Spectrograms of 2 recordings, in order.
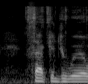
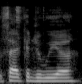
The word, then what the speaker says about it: Sacagawea: Everyone calls it Sacagawea. Um, I've learned in school that the correct way to say it is Sacagawea. And ever since then, like when people say Sacagawea, I've been mad. I'm always like, it's kind of said a different way.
